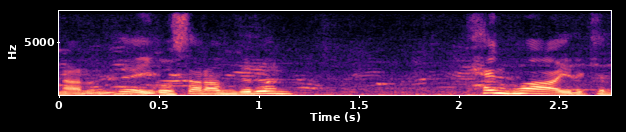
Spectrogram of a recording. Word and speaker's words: Thanh Hóa: 여기 타노아라는 곳은, 근데 우리가 이제 타노아 이렇게 이제 발음을 하는데 이곳 사람들은 탱화 이렇게 발음하더라고요. 우리 그 절에 걸려 있는 사진을 탱화라고 하잖아요.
